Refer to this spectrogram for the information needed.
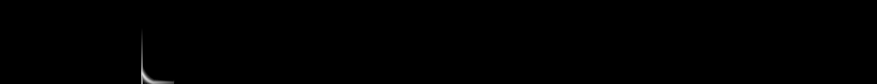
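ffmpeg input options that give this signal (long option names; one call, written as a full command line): ffmpeg -f lavfi -i "aevalsrc='0.562*pow(10,-3*t/0.4)*sin(2*PI*(540*0.113/log(78/540)*(exp(log(78/540)*min(t,0.113)/0.113)-1)+78*max(t-0.113,0)))':duration=0.32:sample_rate=44100" out.wav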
